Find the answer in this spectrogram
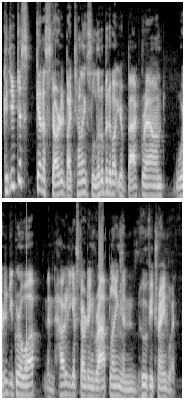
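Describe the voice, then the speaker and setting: A man's voice: mid-range voice, fairly quick, few pauses, bright, forceful tone. A man hosting an interview in a casual, enthusiastic way, speaking. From Canada. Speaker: podcast host.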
